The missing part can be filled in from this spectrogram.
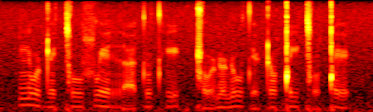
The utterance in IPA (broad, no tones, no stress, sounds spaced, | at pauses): n u ɖ e ǀ u sʷ e r æ̰ t̪ u t̪ʰ i | ǁ o̰ ɳ o ɳ u t̪ ḛ ʈ o ǃ i ǀ o̰ ǃ e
